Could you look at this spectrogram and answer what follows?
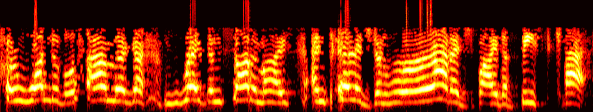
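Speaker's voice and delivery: slow, high melodramatic mourning over a ruined burger; mock tragic lament. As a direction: wail over the burger like a tragedy.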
